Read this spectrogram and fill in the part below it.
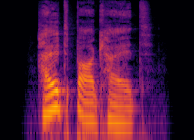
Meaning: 1. durability 2. stability 3. shelf life (maximum time a material can be stored under specific conditions)
- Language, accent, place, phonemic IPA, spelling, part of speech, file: German, Germany, Berlin, /ˈhaltbaːɐ̯kaɪ̯t/, Haltbarkeit, noun, De-Haltbarkeit.ogg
